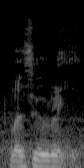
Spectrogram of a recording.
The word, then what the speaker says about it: lazuli: variety of what mineral lapis lazuli and that's actually the way it's supposed to be pronounced lazuli lapis lazuli has been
